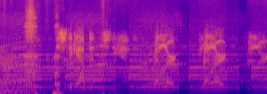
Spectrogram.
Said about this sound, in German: Achtung, Sturmwarnung. Genau, das war unsere Sturmwarnung, die ihr hier gehört habt. Das bedeutet, das ist ein Boot jetzt äh, das ruhige Gewässer verlässt.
